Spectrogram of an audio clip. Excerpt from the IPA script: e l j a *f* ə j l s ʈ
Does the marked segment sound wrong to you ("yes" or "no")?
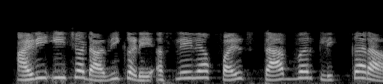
no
